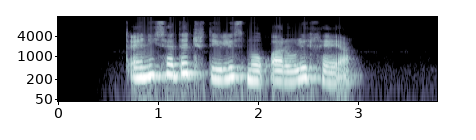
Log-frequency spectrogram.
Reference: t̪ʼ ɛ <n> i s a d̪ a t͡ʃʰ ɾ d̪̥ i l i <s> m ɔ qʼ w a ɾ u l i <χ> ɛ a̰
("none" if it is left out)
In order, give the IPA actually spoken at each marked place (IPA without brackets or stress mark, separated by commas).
n, s, χ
